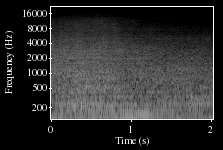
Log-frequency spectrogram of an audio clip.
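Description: A motor scooter rides past.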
